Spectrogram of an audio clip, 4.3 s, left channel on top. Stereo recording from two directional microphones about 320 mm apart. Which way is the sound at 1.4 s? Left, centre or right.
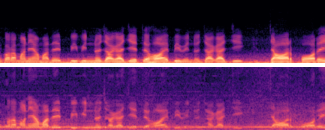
Centre.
